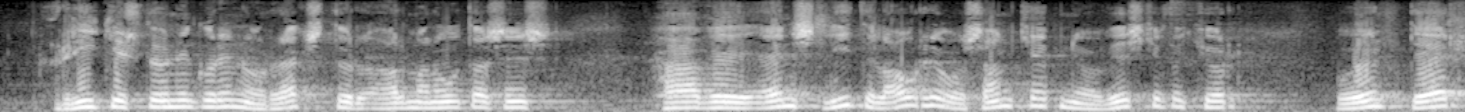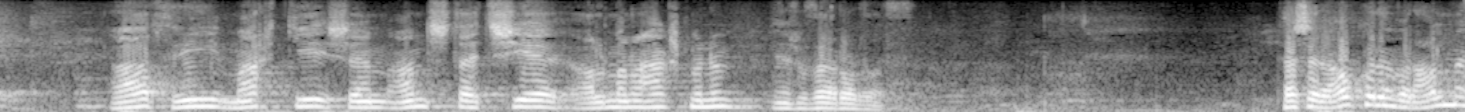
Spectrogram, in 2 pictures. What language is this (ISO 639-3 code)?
isl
